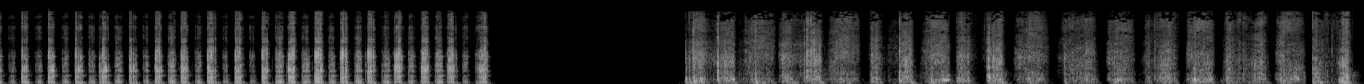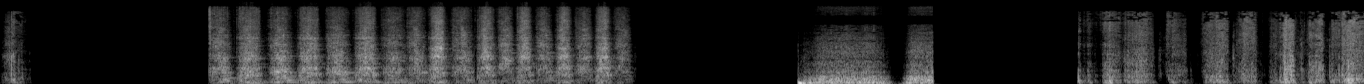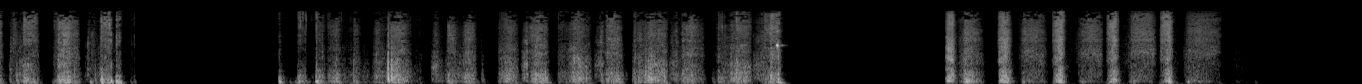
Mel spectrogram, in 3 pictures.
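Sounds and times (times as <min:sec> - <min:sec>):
handsaw cutting wood: 0:00.0 - 0:04.9, 0:06.9 - 0:13.9, 0:15.7 - 0:20.0, 0:24.4 - 0:28.1, 0:36.8 - 0:39.6.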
